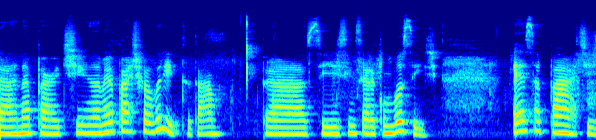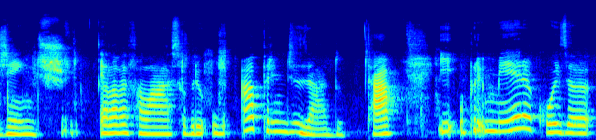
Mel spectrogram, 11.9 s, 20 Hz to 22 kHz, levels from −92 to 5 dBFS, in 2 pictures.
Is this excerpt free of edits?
yes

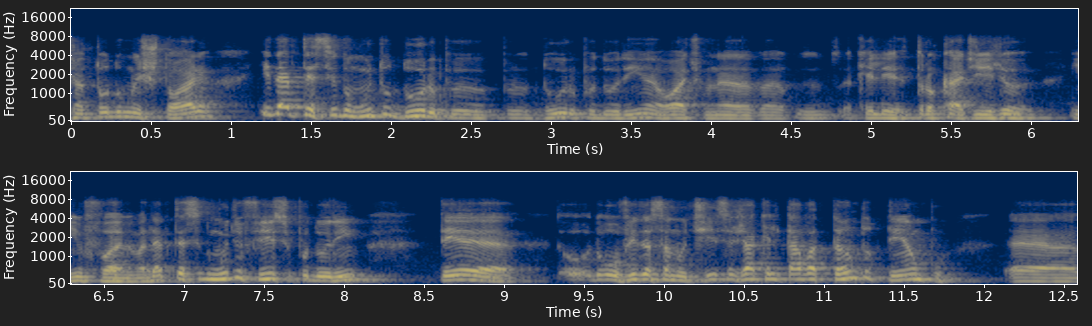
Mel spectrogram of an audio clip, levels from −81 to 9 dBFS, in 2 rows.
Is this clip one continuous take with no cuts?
no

